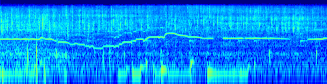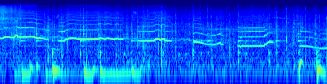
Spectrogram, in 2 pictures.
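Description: Monsoon rain falling in a steady wash of broadband hiss, with a strong tonal warbling sound running over it throughout; no speech.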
